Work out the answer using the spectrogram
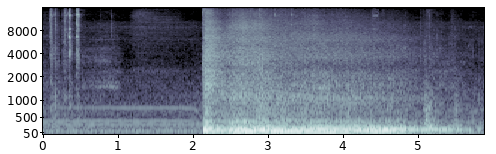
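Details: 1962 Ford Falcon with carburetor and manual choke set half on, electric fuel pump: catches with a sudden roar on a hand-primed bowl, runs rough a few seconds, then dies; no gas delivered, pump not priming, fuel starvation.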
